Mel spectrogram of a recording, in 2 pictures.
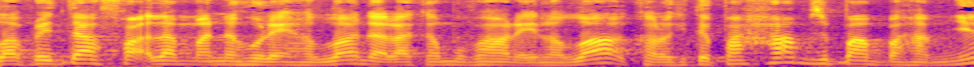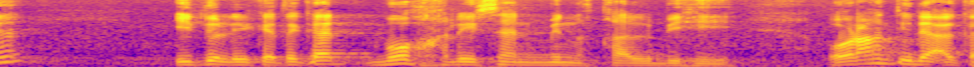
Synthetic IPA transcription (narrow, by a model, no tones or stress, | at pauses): lːɑhpəɾint̪ahfa̰ʔlamʔanːaɦulaɦalːɑhdaʔlahkamũfaɦamlanalːɑhkalawkit̪apahams̬əpaampaɦamɲã | it̪uladikat̪akanmʊxlisanmɪ̃nqalbiɦḭ | ʔoɾaŋt̪idaʔak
